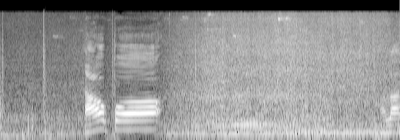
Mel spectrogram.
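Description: A motor vehicle's engine and tyres passing close by on the road, coming in about halfway through as a steady low engine hum under a loud rush of noise.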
